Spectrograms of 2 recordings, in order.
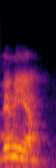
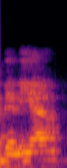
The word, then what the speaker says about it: Vimeo: Vimeo. Yeah. Vimeo.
